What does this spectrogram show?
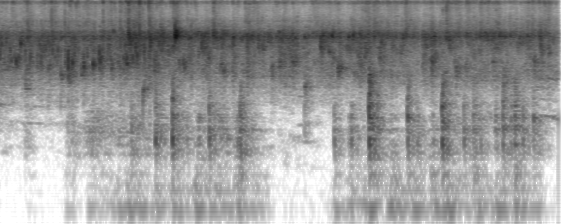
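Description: Potatoes sizzling in hot oil in a kadai, mixed with the scraping and knocking of a stone roller grinding spices on a stone slab (sil-batta).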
